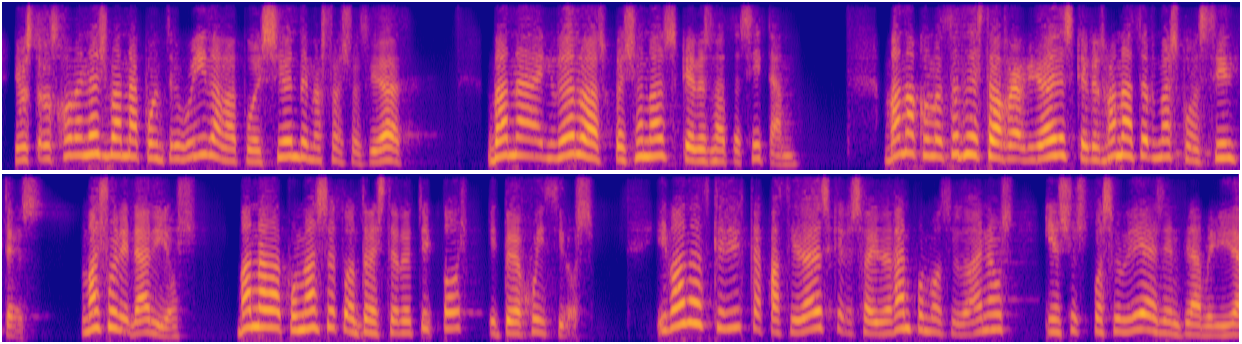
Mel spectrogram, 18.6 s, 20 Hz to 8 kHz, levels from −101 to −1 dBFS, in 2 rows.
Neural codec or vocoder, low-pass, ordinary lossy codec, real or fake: codec, 16 kHz, 0.5 kbps, X-Codec, HuBERT features, trained on general audio; 7.2 kHz; none; fake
